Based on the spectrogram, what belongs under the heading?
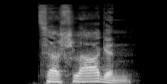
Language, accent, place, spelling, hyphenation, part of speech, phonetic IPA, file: German, Germany, Berlin, zerschlagen, zer‧schla‧gen, verb, [t͡sɛɐ̯ˈʃlaːɡn̩], De-zerschlagen.ogg
- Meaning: 1. to smash (into pieces) 2. to neutralise, to defeat (an enemy unit or other grouping, not of singular combatants) 3. to break up, to divide (a company)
